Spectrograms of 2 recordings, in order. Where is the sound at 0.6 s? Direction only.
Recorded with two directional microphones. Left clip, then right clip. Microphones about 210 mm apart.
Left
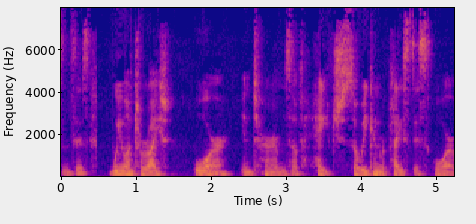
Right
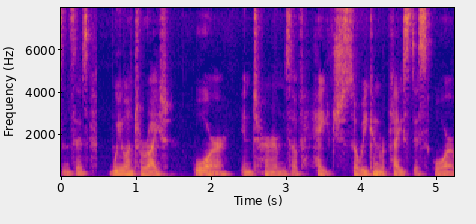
20° right (ahead or behind).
